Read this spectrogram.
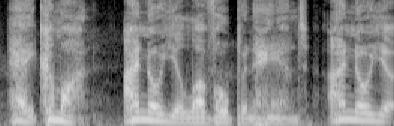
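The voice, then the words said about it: Imitation of another man's voice. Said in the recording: “I'm going to do a Ted voice.”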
